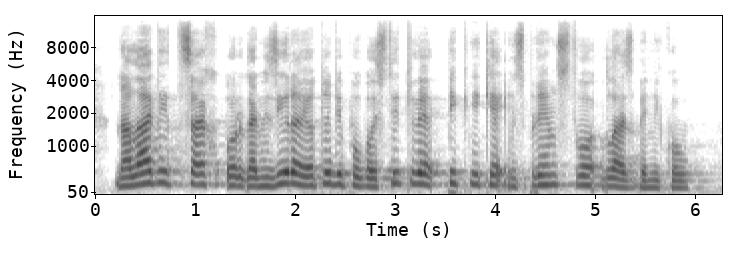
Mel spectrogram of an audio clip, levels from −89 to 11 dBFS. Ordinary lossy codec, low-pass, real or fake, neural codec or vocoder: MP3, 96 kbps; 14.4 kHz; fake; codec, 44.1 kHz, 2.6 kbps, SNAC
